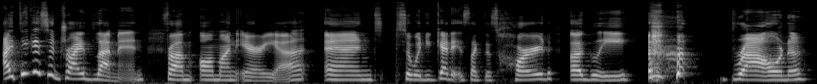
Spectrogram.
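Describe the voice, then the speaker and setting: Bright-voiced chatty woman co-host. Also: mid-range voice, big pitch swings, takes it slowly. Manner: chatty, many "like" fillers, laughs easily. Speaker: podcast co-host. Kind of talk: casual chat.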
